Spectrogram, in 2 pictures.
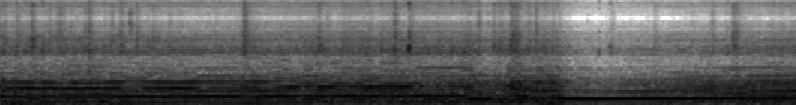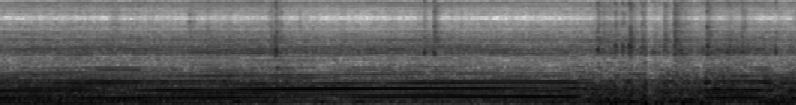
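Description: Rally car engine heard from inside the cabin, pulling hard under full throttle: the revs climb, drop sharply at a gear change almost four seconds in, then climb slowly again through the next gear. Near the end there is a brief lift and a drop in revs.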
